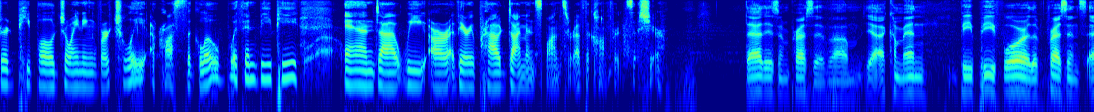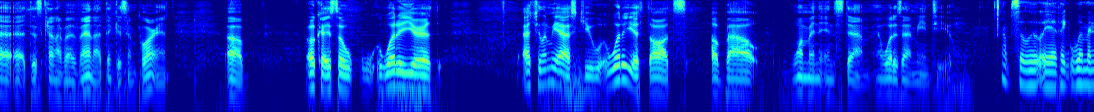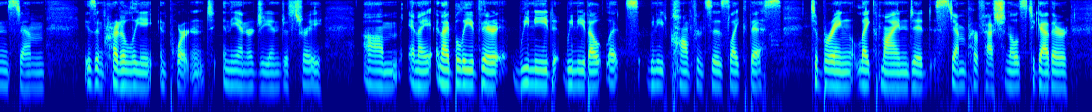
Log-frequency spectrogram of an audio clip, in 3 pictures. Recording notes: at Gulf Energy Information's Women's Global Leadership Conference in Energy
